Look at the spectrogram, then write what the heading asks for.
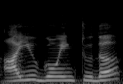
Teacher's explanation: Now, are you going to the is flat.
